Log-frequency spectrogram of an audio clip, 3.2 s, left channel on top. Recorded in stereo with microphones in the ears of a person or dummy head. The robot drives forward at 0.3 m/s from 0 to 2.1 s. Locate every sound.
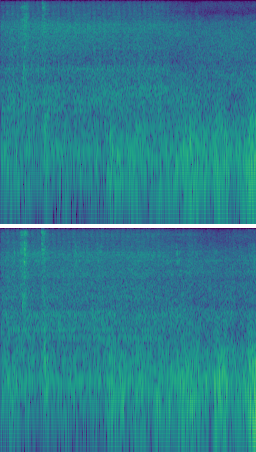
0.2 s a camera shutter: 55° right (ahead or behind), 1.7 m; by 3.1 s 65° right (ahead or behind), 1.5 m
